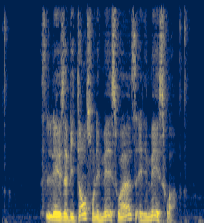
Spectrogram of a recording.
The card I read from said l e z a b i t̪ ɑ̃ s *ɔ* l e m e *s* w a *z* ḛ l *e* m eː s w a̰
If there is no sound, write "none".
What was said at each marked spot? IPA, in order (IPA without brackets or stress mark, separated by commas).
ɔ̃, s, z, e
